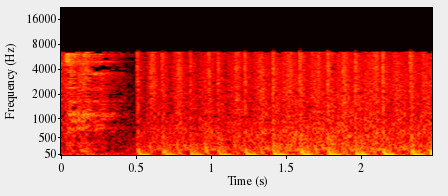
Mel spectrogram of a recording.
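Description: Rapid bursts of video game gunfire during a rumble match, loud and close, with a quick, steady stream of shots running after a brief quieter lead-in.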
